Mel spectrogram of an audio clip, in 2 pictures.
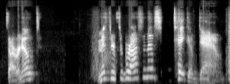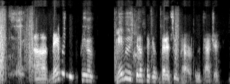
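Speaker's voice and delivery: high, swooping, sing-song cartoon character voice. Performing a few lines from Sponge Out of Water for the others, SpongeBob impression. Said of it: "my SpongeBob impression from Sponge Out of Water".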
